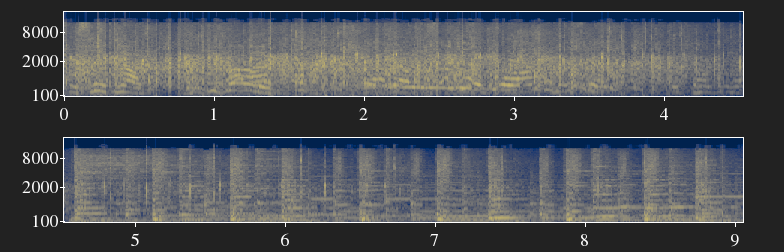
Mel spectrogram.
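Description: A studio audience on a television talk show gives loud, sustained applause for a singer, then it gives way halfway through to music.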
